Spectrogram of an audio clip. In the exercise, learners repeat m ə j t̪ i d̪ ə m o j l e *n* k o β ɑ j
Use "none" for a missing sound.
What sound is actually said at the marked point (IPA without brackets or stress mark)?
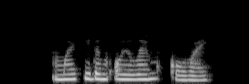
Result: m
